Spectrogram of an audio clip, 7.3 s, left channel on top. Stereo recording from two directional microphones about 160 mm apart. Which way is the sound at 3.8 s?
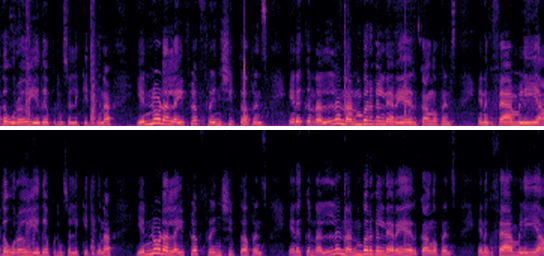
50° right (ahead or behind).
